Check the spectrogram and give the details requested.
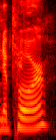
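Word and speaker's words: Gnapoor: Kevin Kevin Napor. Yeah, Kevin the G Napor? is silent when I sneak in your door.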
